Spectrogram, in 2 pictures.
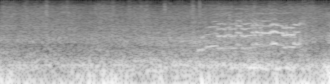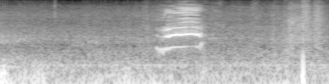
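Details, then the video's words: An orange cat waking from a nap with a lot of yawning. Faint, wavering chirpy calls come early, then one short, bright, clear meow near the end, over a steady low background rumble. "The cute orange cat woke up from his nap with a lot of yawning."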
